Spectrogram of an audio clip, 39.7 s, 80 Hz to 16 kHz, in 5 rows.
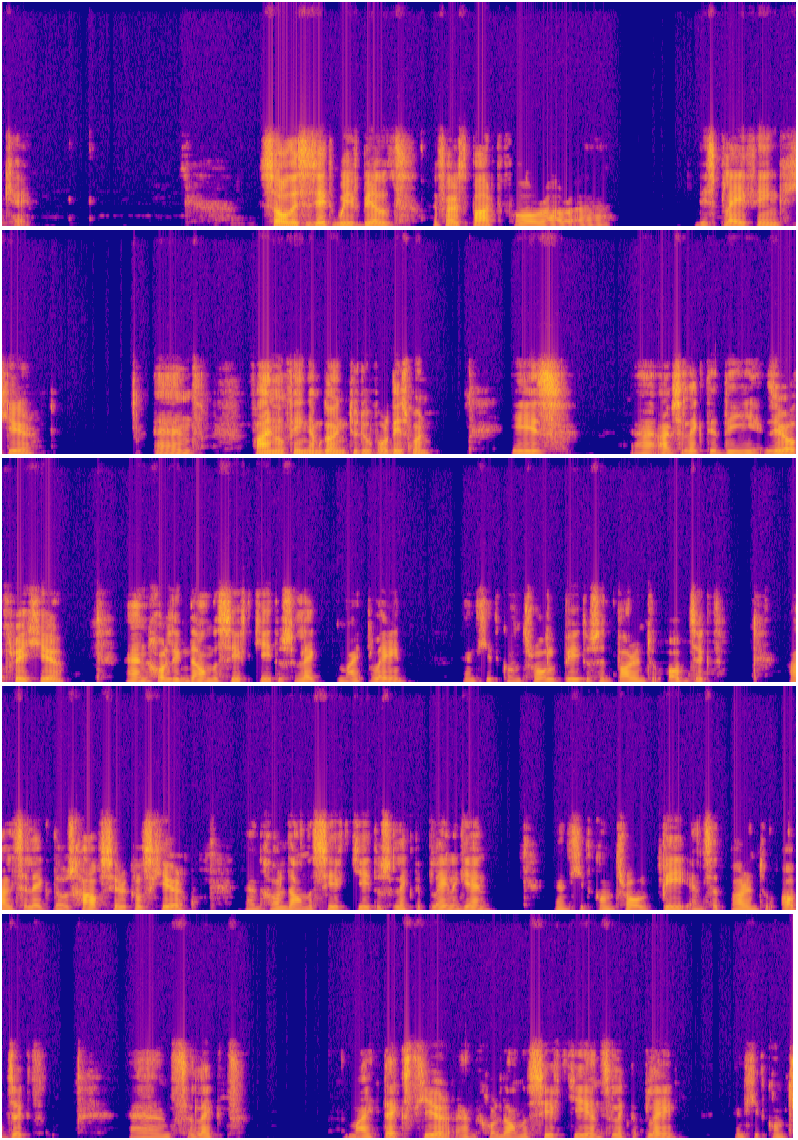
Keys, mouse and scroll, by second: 0.7 click, 3.6 click, 5.2 middle click, 8.5 middle click, 10.2-10.7 scroll up 3, 13.5 right click, 19.2 shift+right click, 21.2 ctrl+p, 23.4 right click, 28.2 shift+right click, 30.3 ctrl+p, 35.0 right click, 38.2 shift+right click.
